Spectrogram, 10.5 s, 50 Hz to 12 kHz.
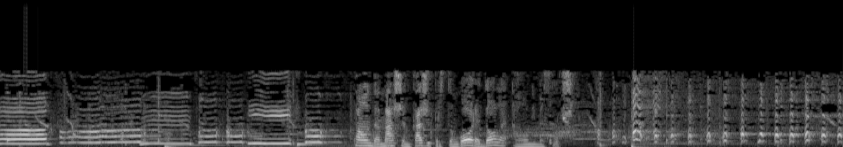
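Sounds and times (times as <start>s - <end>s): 
frightened roosters and hens clucking frantically: 0.4s - 4.6s, 6.4s - 10.5s
speech: 4.4s - 7.6s.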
